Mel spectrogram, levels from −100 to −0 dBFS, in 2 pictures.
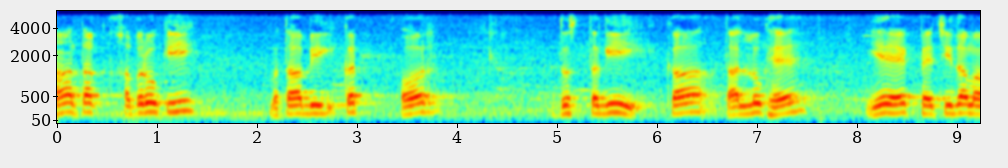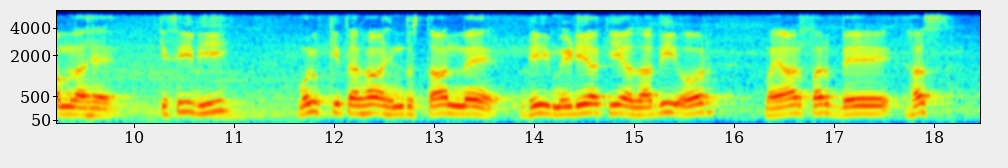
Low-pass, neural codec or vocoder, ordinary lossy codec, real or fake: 5.4 kHz; none; none; real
